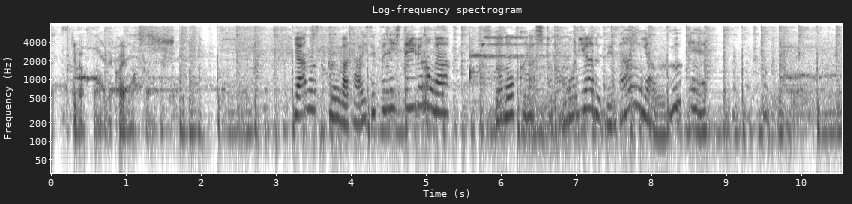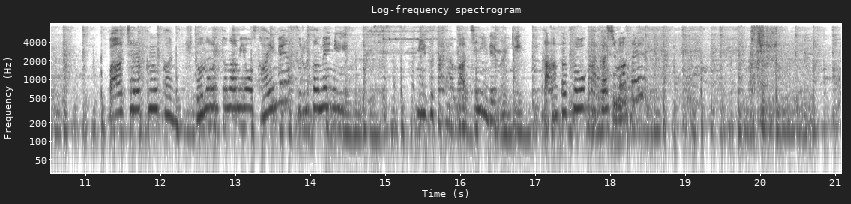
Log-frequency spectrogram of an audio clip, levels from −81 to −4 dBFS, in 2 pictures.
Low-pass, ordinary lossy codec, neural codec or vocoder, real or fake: 7.2 kHz; none; vocoder, 22.05 kHz, 80 mel bands, HiFi-GAN; fake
